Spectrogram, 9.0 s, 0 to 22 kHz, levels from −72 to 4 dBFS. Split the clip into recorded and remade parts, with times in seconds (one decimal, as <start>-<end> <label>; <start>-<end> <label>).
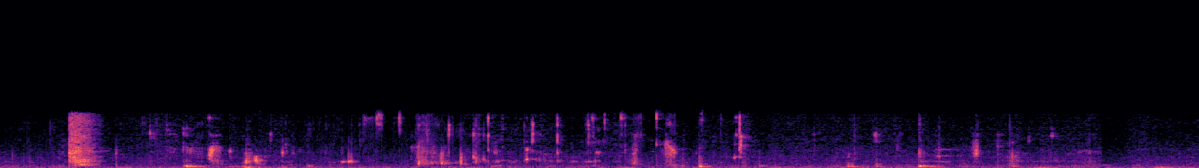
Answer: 0.0-1.5 recorded; 1.5-4.5 remade; 4.5-5.9 recorded; 5.9-8.5 remade; 8.5-9.0 recorded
